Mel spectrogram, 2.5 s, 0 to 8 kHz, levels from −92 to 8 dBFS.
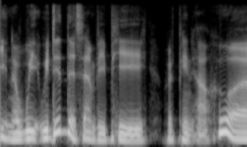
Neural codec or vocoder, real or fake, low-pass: none; real; 7.2 kHz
